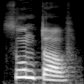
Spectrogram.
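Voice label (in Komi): "сунтов", Komi, female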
